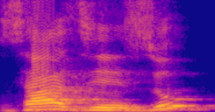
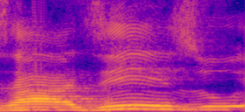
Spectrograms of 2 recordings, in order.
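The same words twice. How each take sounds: First: The syllables are said quickly and smoothly together. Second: The syllables are said slowly, one by one. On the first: The speaker calls it right. "আমরা ফার্স্ট বলবো" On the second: The speaker calls it wrong. "এরকম না বলে"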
